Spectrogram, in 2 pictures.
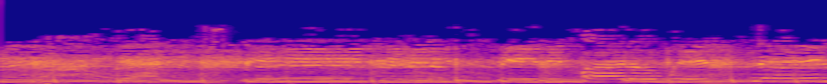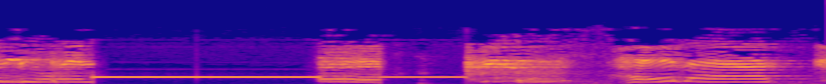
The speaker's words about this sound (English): We had to bleep it out because the singing Baby Bratz Doll's lyrics sound too much like profanity.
